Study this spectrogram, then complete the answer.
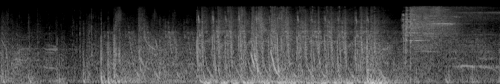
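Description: Blaster rifles fire rapid laser shots that zip past.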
